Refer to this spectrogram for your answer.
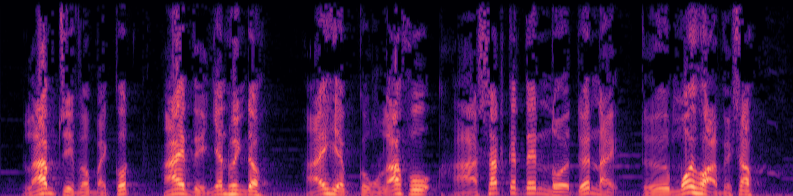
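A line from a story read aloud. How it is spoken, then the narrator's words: Old man, raised voice. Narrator (Vietnamese): Lão cao giọng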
